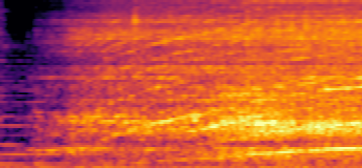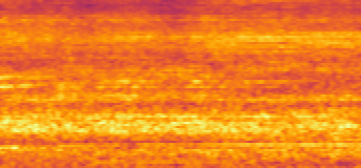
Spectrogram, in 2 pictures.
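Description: An electric hand mixer whips egg whites for waffle batter. Its steady high-pitched motor whir spins up and then holds a continuous, loud buzzing drone with a slight pitch waver, heard alone close by.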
